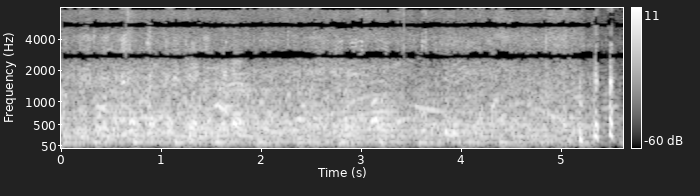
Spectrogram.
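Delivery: a long easy laugh. Real, not acted. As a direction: laugh it off warmly. Laughter after calming the parties.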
